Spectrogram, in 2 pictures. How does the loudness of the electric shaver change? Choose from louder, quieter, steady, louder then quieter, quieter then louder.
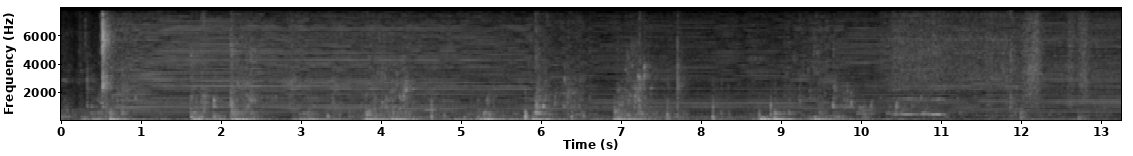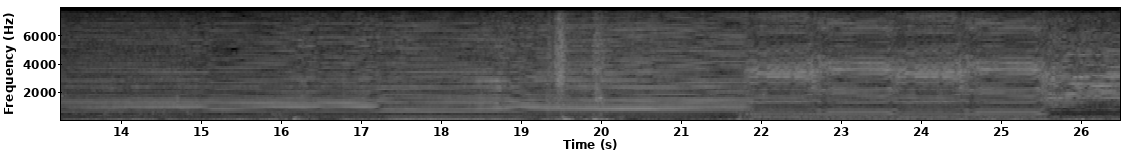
quieter then louder.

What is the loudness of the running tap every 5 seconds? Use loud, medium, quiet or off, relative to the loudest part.
loud, loud, medium, quiet, quiet, quiet.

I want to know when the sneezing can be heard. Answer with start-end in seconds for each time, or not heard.
not heard.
